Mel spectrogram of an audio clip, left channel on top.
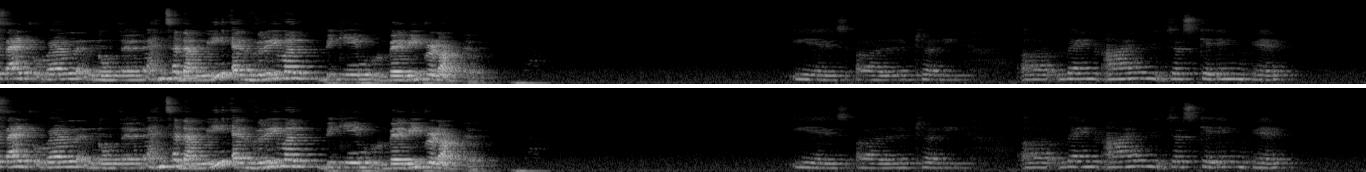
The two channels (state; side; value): normal; both; correlation 0.82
